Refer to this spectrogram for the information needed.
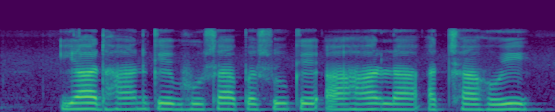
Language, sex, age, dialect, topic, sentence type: Magahi, female, 31-35, Western, agriculture, question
